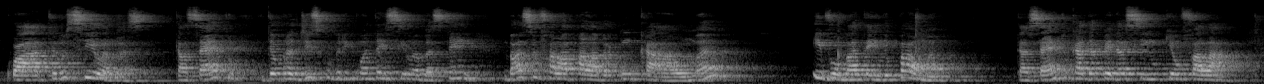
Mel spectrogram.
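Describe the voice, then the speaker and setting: A Brazilian woman teaching a lesson to young children, explaining slowly and patiently and often asking whether they follow. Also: fairly high pitch. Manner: slow, patient explaining with checking questions. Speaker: primary school teacher. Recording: very echoey room with long reverb.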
